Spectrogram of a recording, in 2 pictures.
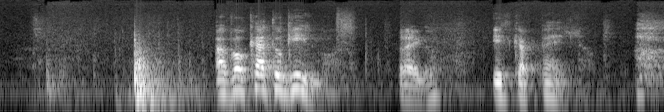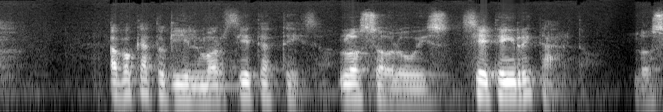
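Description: A man speaks loudly and with animation nearby.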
